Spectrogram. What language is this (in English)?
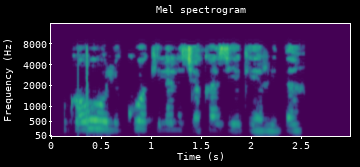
Swahili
